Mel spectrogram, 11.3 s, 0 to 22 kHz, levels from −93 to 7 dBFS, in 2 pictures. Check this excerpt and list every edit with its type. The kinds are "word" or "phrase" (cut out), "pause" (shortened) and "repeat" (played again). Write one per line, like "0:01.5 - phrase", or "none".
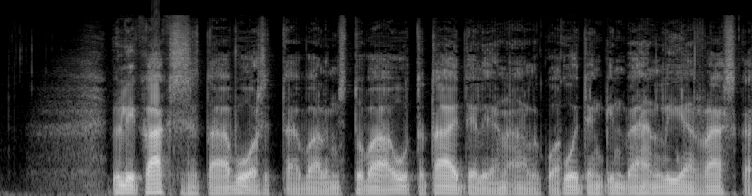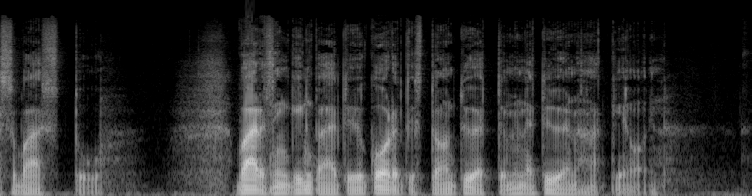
0:04.2 - word
0:08.0 - phrase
